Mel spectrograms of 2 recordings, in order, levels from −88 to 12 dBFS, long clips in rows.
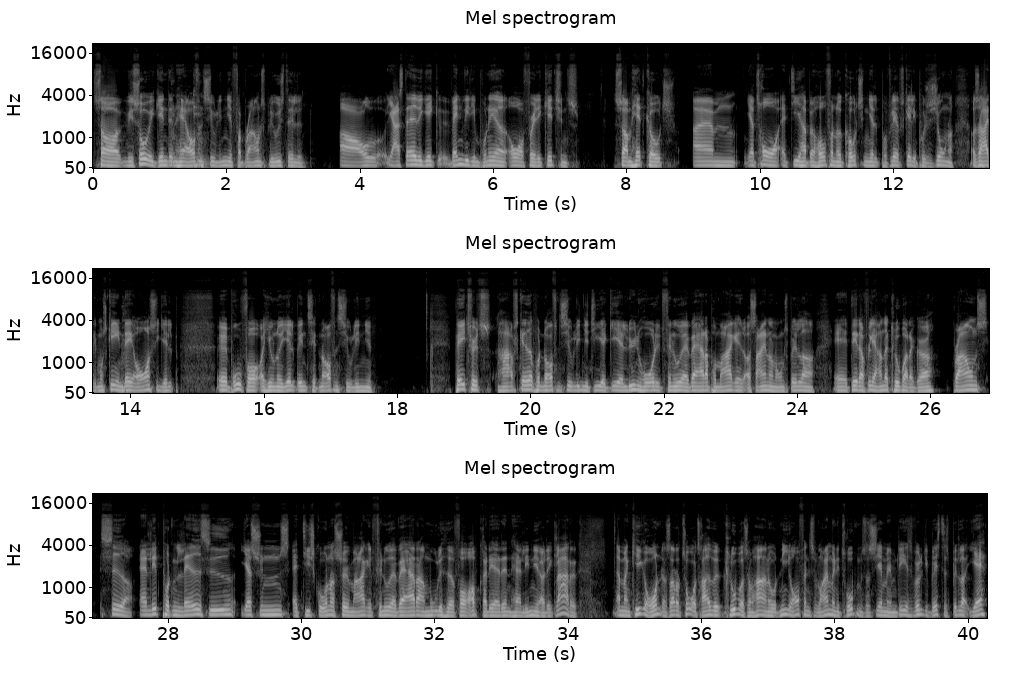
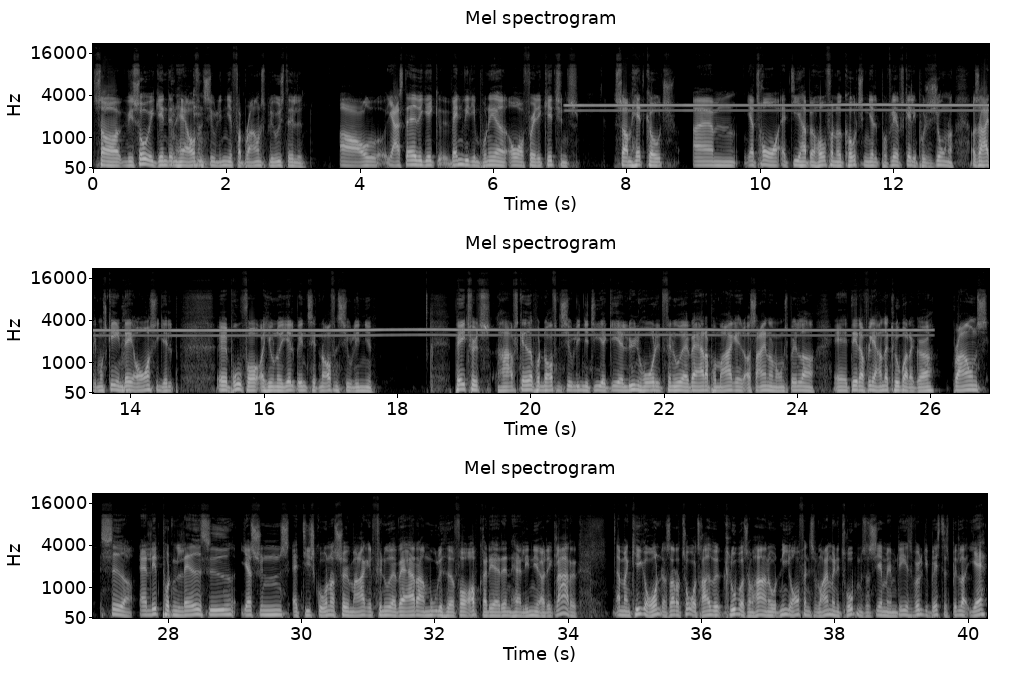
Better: first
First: none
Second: high-pitched whine; loud; from 7 to 26 s; 3 kHz, 5 dB below the speech

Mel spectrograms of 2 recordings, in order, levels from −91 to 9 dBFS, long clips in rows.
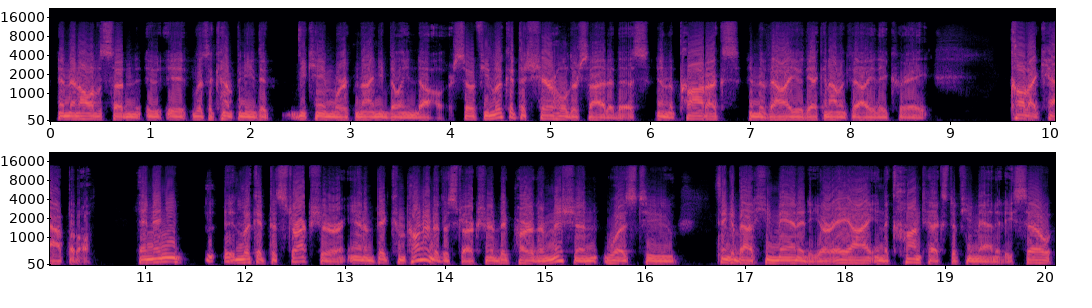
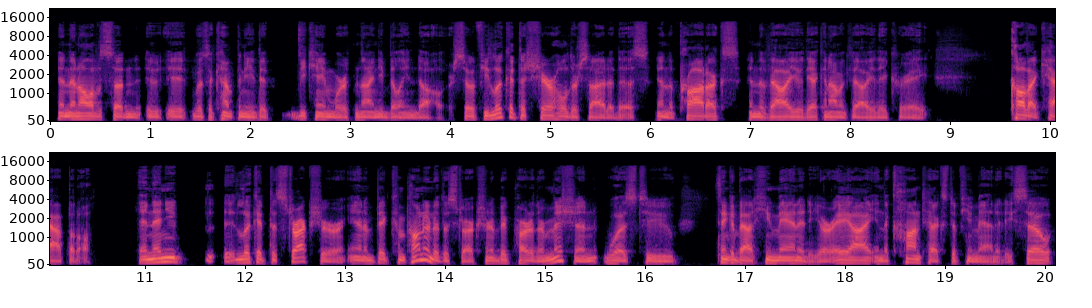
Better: second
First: distortion; heavy; 19% of the sound clipped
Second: none

